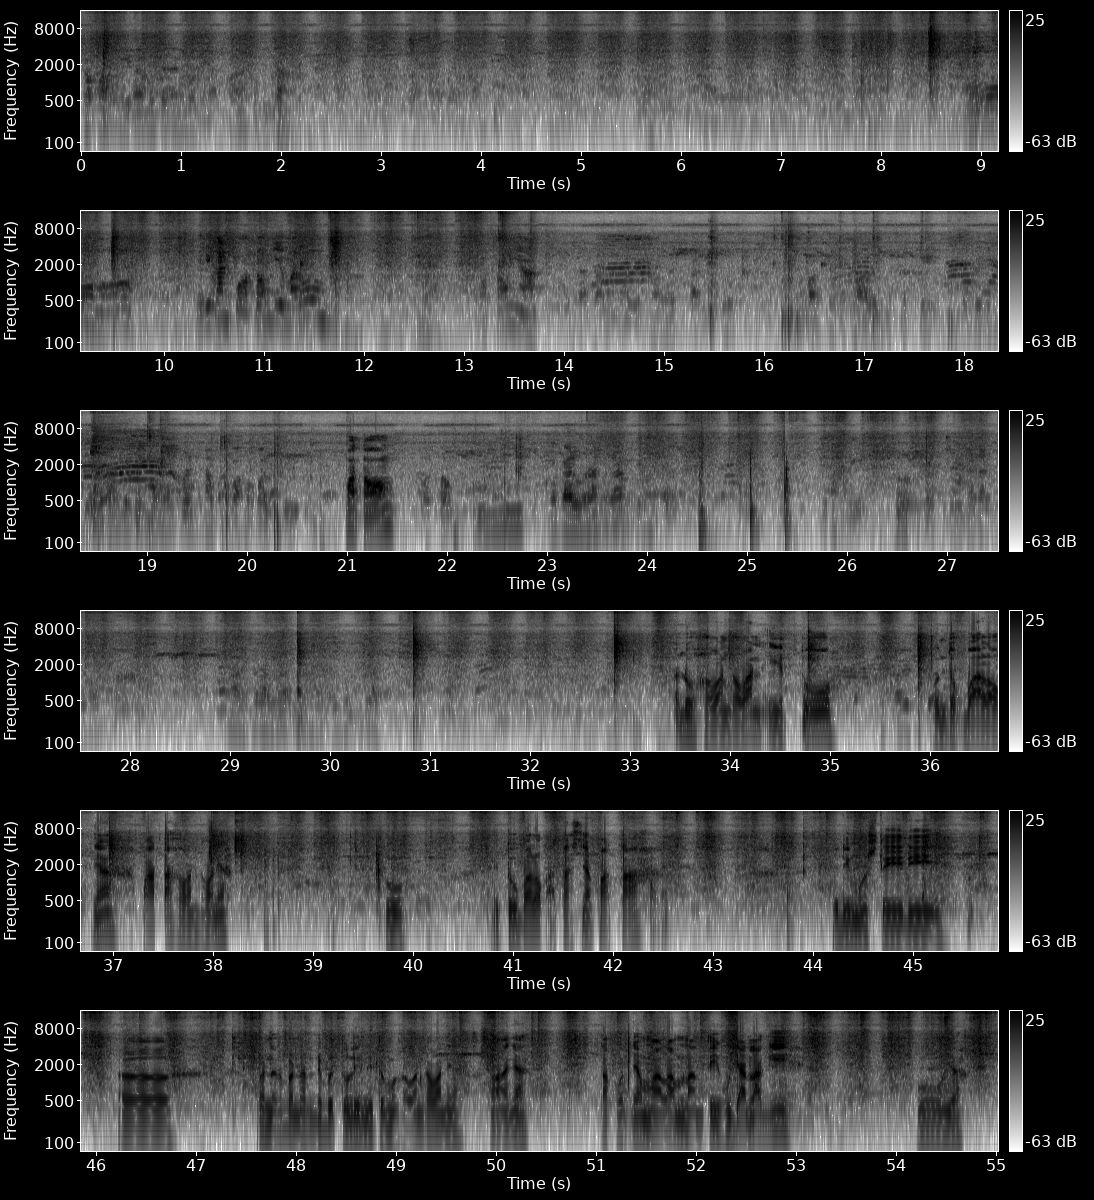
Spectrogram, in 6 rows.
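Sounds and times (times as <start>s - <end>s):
hand saw cutting wood: 0.0s - 15.6s, 23.0s - 55.0s
wood rasping: 0.0s - 21.4s, 22.0s - 55.0s
people talking: 13.2s - 25.2s, 39.2s - 40.2s, 44.2s - 45.6s, 47.6s - 50.4s, 51.1s - 54.8s
sharp wooden knocks: 24.4s - 25.6s.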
